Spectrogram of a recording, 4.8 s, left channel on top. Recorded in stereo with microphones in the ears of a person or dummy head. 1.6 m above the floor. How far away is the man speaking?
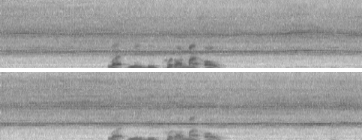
About 2 m.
